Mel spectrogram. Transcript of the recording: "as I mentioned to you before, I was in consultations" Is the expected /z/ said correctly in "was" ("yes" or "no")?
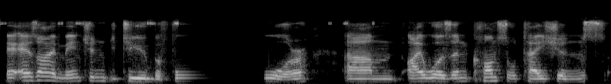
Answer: yes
